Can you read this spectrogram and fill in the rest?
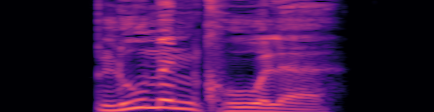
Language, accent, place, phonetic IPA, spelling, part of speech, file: German, Germany, Berlin, [ˈbluːmənˌkoːlə], Blumenkohle, noun, De-Blumenkohle.ogg
- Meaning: nominative/accusative/genitive plural of Blumenkohl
